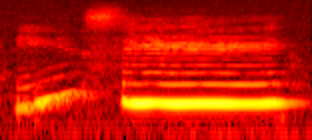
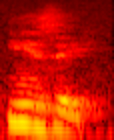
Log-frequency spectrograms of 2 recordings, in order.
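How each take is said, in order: First: It sounds sweet and patronizing. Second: It sounds like a firm, low growl.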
